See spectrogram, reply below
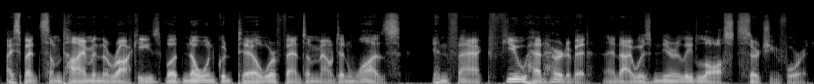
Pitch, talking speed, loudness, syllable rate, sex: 85 Hz, 230 wpm, -20 LUFS, 5.0 syllables/s, male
